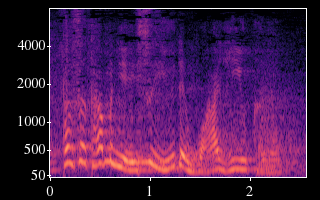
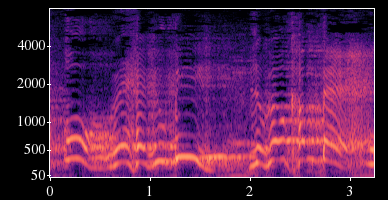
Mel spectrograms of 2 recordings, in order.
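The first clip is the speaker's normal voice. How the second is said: high, very slow, sing-song welcome; a drawn-out, beaming hello; cheery casino host; 7 semitones higher, much slower than usual. Retold or imitated. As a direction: greet a returning regular with delight. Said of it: "打在电脑那边说".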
